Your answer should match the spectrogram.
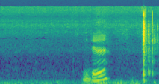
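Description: A single sharp snip of scissors clipping the hard coat of a snake gourd seed, near the end.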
